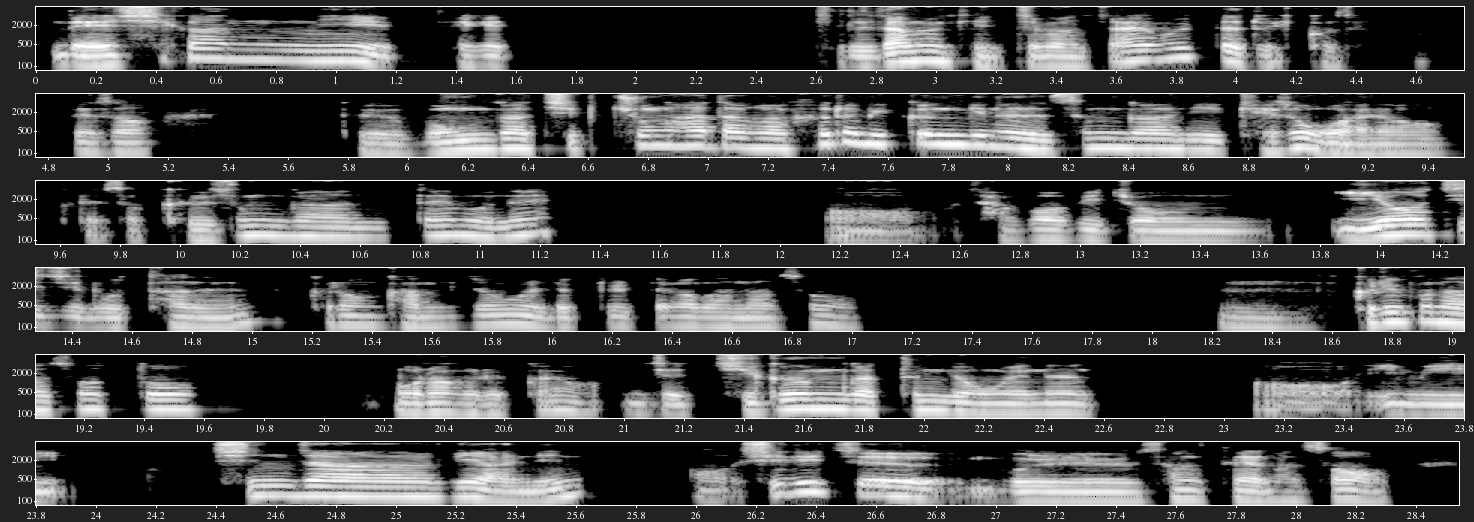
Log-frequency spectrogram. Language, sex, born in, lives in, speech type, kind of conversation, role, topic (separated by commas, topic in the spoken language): Korean, male, South Korea, South Korea, conversation, advice, user, 창작 시간과 약속 균형 맞추기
